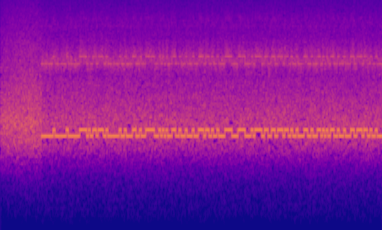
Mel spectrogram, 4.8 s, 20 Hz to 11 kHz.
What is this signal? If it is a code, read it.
RTTY (45.45 baud, 170 Hz shift), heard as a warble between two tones, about 1650 Hz centre, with radio static and a narrow filter. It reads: 05601 9938 0407 …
